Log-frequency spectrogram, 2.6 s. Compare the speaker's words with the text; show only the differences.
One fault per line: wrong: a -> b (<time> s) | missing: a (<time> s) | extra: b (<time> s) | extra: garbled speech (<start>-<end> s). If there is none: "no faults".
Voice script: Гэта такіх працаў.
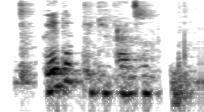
no faults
